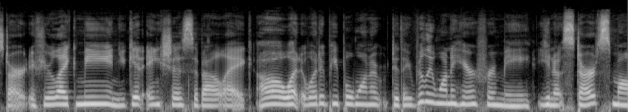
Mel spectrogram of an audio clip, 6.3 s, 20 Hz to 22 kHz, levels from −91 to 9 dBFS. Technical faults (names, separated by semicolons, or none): none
